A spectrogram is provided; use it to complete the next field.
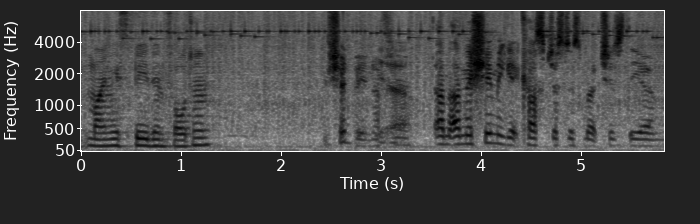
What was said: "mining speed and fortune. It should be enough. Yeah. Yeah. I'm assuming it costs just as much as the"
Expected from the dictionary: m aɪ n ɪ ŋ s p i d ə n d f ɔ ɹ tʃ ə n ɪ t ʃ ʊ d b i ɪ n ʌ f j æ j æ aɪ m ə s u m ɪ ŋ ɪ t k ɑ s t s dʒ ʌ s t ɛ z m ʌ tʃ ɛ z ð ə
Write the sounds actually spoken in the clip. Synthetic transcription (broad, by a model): m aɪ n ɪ s p i d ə n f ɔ l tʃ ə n ɪ t ʃ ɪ d b i ɪ n ʌ f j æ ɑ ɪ aɪ m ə ʃ u m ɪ ŋ ɪ t k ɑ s s dʒ ʌ s t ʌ z m ʌ tʃ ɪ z ð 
